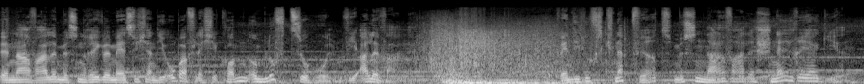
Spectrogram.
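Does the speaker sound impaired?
No.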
